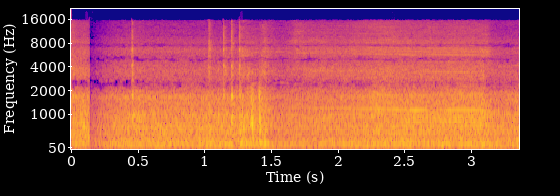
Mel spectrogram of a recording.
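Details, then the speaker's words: 2013 Dodge Grand Caravan SXT Flex Fuel, sliding door reassembly during lock actuator replacement: smooth steady motor whir moving the glass through its travel, a few light clicks at the ends; normal power window operation. "so um taking the window down and I'm watching it go down and I'm you know it's not that scary"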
